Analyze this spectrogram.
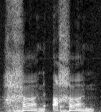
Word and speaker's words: Achan: And by the way, if you want to be accurate, it looks like Achan, but it's pronounced Achan.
